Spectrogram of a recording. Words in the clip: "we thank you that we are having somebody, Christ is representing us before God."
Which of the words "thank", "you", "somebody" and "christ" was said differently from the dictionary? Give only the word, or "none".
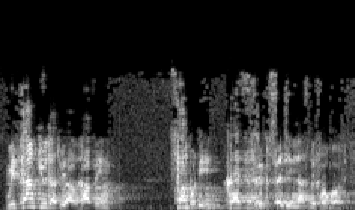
christ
